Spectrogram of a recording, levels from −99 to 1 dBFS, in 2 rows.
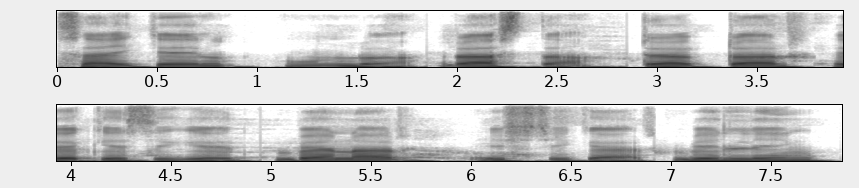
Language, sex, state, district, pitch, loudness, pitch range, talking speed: Bengali, male, West Bengal, Jhargram, 110 Hz, -28 LUFS, 100-110 Hz, 60 wpm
